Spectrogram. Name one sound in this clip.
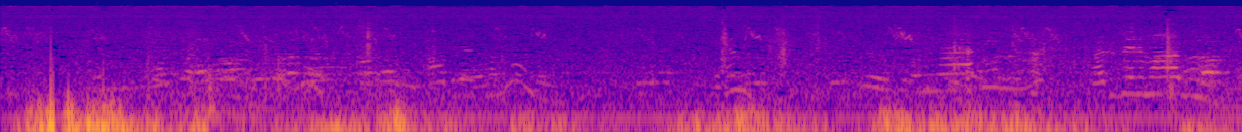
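A man and a woman talk quietly nearby.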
